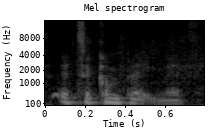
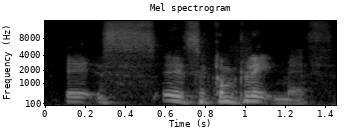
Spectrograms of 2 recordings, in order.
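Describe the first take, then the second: First: Much softer, lower resigned echo; trailing off in resignation; fading. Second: Said in the usual way. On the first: Real, not acted. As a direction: let it fall away to almost nothing. Fading repeat of the same remark.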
